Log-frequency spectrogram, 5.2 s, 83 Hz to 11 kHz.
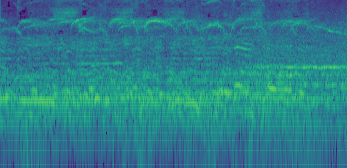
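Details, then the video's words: Several swifts pass overhead over the western wall, 12 May 2021, giving high, shrill screams in quick overlapping bursts, over a steady murmur of a chattering crowd. "swifts over the western wall"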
